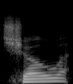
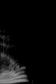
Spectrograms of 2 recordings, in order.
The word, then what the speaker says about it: Zhou: Not too dissimilar from that of Cho Dynasty, or I guess that's pronounced Zhou, held in the British Museum since 1970, except that instead of tusked breasts, that would be horrified.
